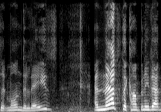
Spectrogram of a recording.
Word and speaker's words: Mondelez: It looks French. It looks Mondelez, but they pronounce it Mondelez.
